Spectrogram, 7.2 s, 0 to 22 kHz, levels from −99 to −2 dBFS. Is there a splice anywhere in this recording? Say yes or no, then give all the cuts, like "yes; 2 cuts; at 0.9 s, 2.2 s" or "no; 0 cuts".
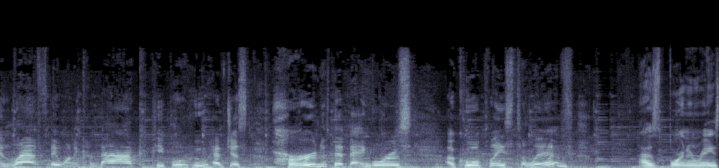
yes; 1 cut; at 6.0 s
